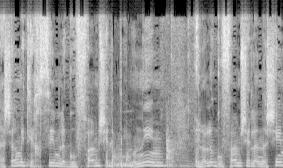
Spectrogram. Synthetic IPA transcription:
aʃeʁmit̪jaχsimle̞ɡufamʃe̞lt̪iunim | velo̞leɡufamʃe̞lanaʃi

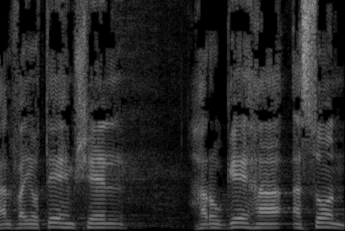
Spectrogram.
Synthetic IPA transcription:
alvajot̪ehemʃel | haɾuɡejɦaːso̞n

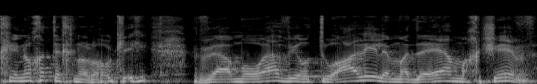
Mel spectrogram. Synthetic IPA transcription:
χinuχat̪e̞χno̞loɡi | veamoʁehaviʁt̪ualile̞mad̪aejhamaχʃe̞v

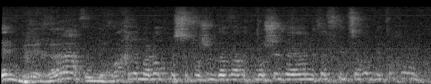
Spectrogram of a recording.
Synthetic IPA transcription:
enbʁiʁaumuχʁaχle̞malo̞t̪be̞so̞fo̞ʃeld̪avaʁet̪moʃezajaletafkit͡soʁabit̪aχo̞n

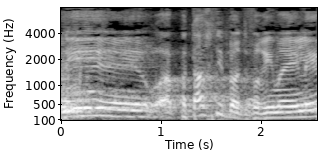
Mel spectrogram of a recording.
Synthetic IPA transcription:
ni | pat̪aχt̪ibad̪vɐʁimaele

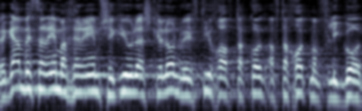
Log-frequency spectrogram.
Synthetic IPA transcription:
veɡambesaʁimaχe̞ʁimʃeiɡiuleaʃke̞lo̞nveift̪iχuataoaft̪aχo̞t̪mafliɡo̞t̪

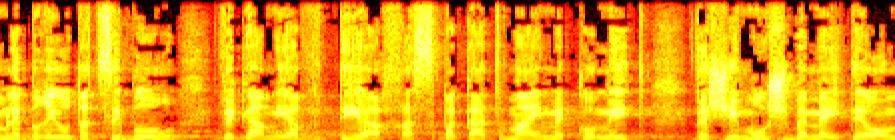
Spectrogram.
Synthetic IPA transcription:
mlebʁiuthat͡sibuʁveɡamjavtiaχaspakatmaimːeko̞mit | veʃimuʃbemejteom

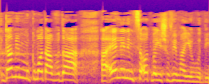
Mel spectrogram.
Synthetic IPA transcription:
ɡamimːekomot̪ʕavod̪a | haʔelenimt͡saʔot̪̚bejeʃufimhajeɦud̪i

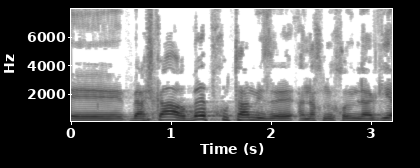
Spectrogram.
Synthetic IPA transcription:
beaʃkaaːʁbe̞pχutamize̞ʔanaχnujeχolimlehaɡia

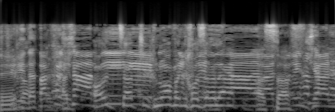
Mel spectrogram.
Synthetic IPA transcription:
ɔlt͡sad̪ʃiχluavaniχozɛʁleaasa

